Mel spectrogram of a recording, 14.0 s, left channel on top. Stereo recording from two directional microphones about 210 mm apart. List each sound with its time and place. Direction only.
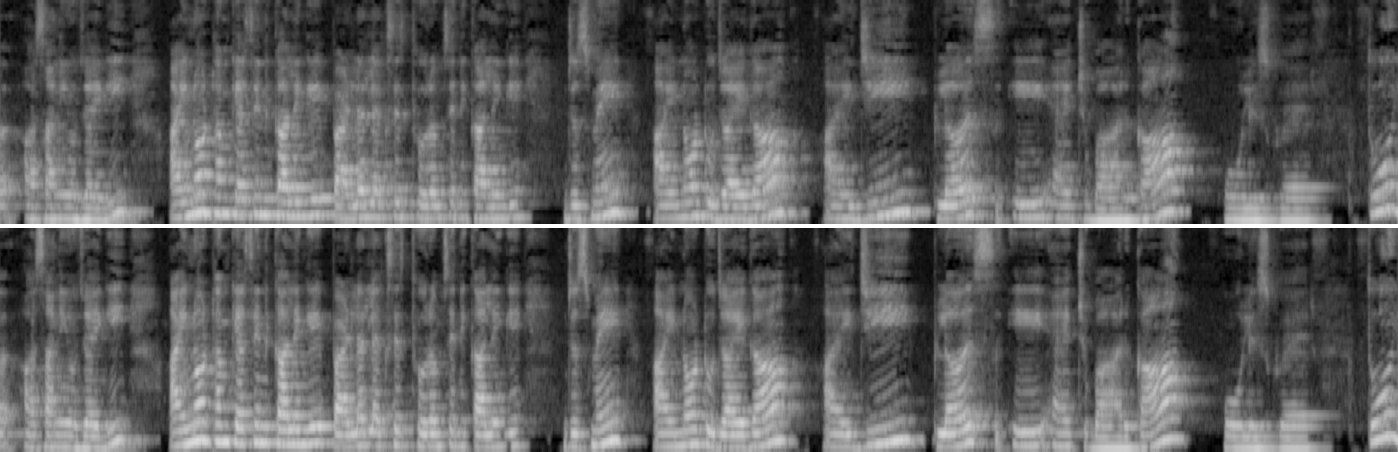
0.2 s a woman's voice: 50° right (ahead or behind)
